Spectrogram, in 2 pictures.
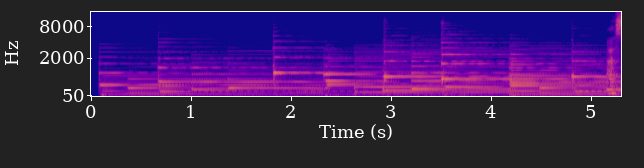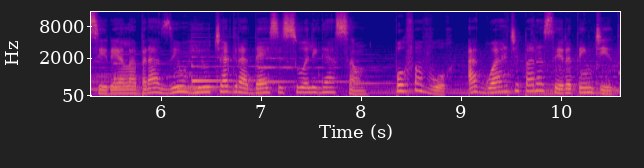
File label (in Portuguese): espera neutro; cyrela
